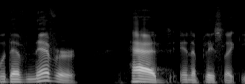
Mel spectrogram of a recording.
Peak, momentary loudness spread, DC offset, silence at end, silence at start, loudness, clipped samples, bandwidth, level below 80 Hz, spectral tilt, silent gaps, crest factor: -4 dBFS; 13 LU; under 0.1%; 0 s; 0 s; -25 LUFS; under 0.1%; 15.5 kHz; -60 dBFS; -6.5 dB/octave; none; 22 dB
